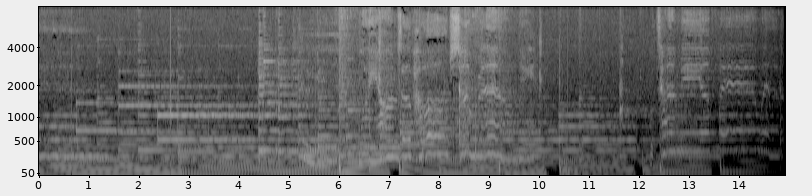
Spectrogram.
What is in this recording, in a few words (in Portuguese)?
Romântica pra Você Pensar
